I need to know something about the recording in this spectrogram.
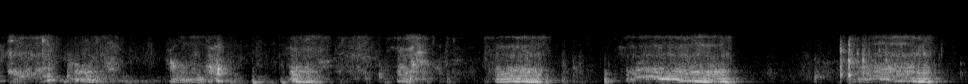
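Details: A Staffordshire Bull Terrier waiting to go for a walk gives irregular low, rumbling grumbles and moans about a second each in a small indoor room, with a Doberman joining in.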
